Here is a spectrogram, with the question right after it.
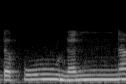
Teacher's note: تکونن میں واو مدہ ادا کرتے ہوئے آگے نون مشدد ہے، غنہ واجبہ کرنا ہے، 2 کاؤنٹ کرنے ہیں۔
